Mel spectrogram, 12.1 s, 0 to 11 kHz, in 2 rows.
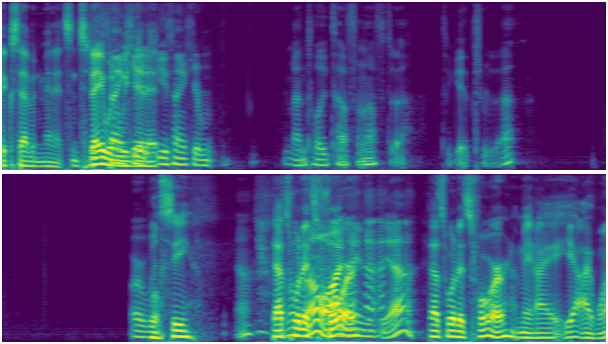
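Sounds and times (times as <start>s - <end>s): man speaking: 0.0s - 2.2s, 7.4s - 12.0s.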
